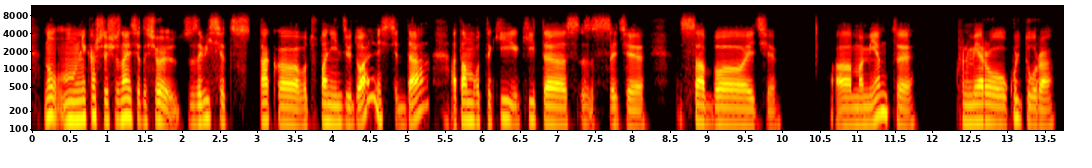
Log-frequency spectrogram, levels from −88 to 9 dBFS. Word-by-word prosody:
Ну, 170 +1 +2
м 145 +2 0
мне 150 +1 +2
кажется, 170 -3 0
еще, 145 +1 -1
знаете, 155 -1 +3
это 135 -1 -9
всё, 140 +1 +1 0.2
э, - - -13
зависит 130 +2 -4 0.4
так, 140 -1 +3
э, 115 -2 +4
вот, 115 +2 -7
в - - -24
плане 130 -2 +3
индивидуальности, 120 - 0
да. 210 - +3 0.3
А - - 0
там 140 0 +3
вот 135 -2 -7
такие 130 0 -4
какие-то, 125 -3 +2
с 110 - -8
з - - -12
с - - -9
эти 110 -2 -2 0.4
саб 125 -3 +1
э, 115 -1 +3
эти, 100 0 -9 0.8
а, 115 0 +3
моменты- 120 - -1 0.6
к - - -23
примеру, 125 -1 +2
культура, 115 -7 -2
125 Hz, 150 wpm, -23 LUFS, 115-145 Hz, 0.8 s, э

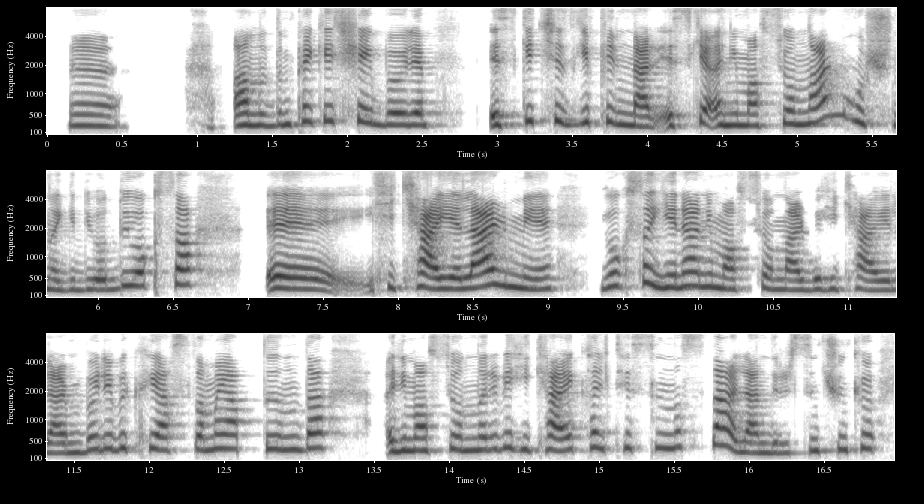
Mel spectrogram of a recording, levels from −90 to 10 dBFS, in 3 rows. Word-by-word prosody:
He, 255 -1 -3 0.8
anladım. 260 +1 +1
Peki, 360 +1 0
şey, 340 -6 -1
böyle, 270 -1 +1 0.4
eski 265 +8 +1
çizgi 330 -3 -1
filmler, 265 -9 +3
eski 245 0 0
animasyonlar 265 - +1
mı - - -9
hoşuna 270 -8 -3
gidiyordu? 230 +4 -4
Yoksa, 325 +2 +1 0.5
eee, 250 -5 +2 0.2
hikâyeler 275 +4 +6
mi 255 -4 0 0.3
yoksa 310 +7 -2
yeni 290 0 +3
animasyonlar 240 -6 -1
ve 240 - 0
hikâyeler 230 -2 -2
mi? 230 +1 -3
Böyle 310 +2 -2
bir 335 0 -3
kıyaslama 300 0 -2
yaptığında 320 +1 -1 0.4
animasyonları 285 +3 -1
ve 345 - -2
hikâye 295 -1 +1
kalitesini 340 0 -5
nasıl 365 +1 -9
değerlendirirsin? 225 - 0
Çünkü 310 +3 -6
280 Hz, 120 wpm, -22 LUFS, 250-320 Hz, 0.8 s, hikâyeler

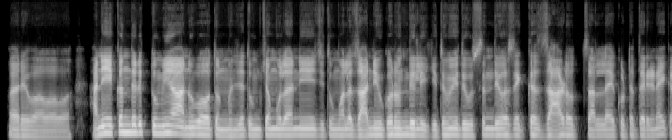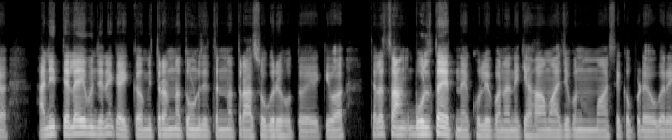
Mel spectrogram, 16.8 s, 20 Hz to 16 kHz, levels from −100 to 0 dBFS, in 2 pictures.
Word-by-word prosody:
अरे 110 0 0
वाह! 105 -1 -4
वाह! 100 0 -5
वाह! 100 0 -8 0.3
आणि 145 +4 +8
एकंदरीत 170 +1 +4
तुम्ही 160 0 +4
या 155 -2 +9
अनुभवातून, 135 -4 +3
म्हणजे 115 +1 -2
तुमच्या 120 +1 -1
मुलांनी, 120 0 +2 0.2
जी - - -7
तुम्हाला 120 0 0
जाणीव 125 +3 +4
करून 130 0 +2
दिली, 120 -3 +3
की 115 +3 -4
तुम्ही 125 0 +1
दिवसेंदिवस 125 +1 -1
एक 115 +3 -5
अ, - - +3
जाड 120 +1 +2
होत 120 -2 -3
चाललाय 115 0 -1
कुठेतरी 115 0 -3
नाही 130 +3 -1
का. 110 -5 -6 0.4
आणि 130 +6 +1
त्यालाही 150 +1 +4
म्हणजे 140 -2 -4
नाही 155 +2 -5
का, 135 - -3
एक 115 0 -5 0.2
मित्रांना 120 +1 -4
तोंड 120 -1 -4
देतांना 110 0 -8
त्रास 105 -3 -4
वगैरे 110 0 -4
होतोय, 100 -1 -10
किंवा 110 0 -5 0.4
त्याला - - -3
सां 135 - +4
बोलता 140 +3 +4
येत 135 -3 +6
नाही 110 -1 -6
खुलेपणाने, 105 -2 -6
की 115 - -6
हां 110 0 -2
माझे 105 0 -6
पण 110 0 -9
मम्मा 105 -1 -8
असे 105 +2 -12
कपडे 105 +1 -9
वगैरे 100 0 -7
115 Hz, 195 wpm, -23 LUFS, 110-130 Hz, 0.4 s, या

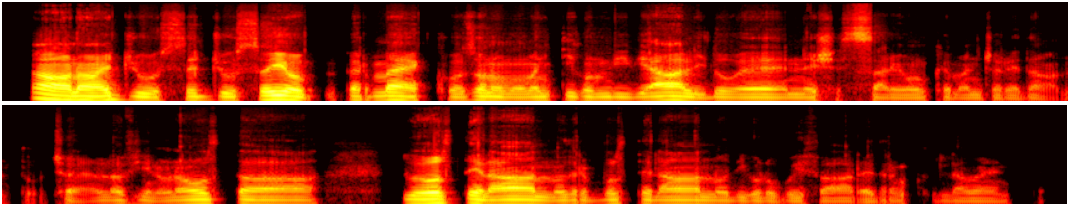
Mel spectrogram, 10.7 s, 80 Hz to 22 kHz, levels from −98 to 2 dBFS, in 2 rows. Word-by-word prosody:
No, 145 -6 +8
no, 120 -1 +7
è 120 +3 +4
giusto, 110 -2 -6
è 110 - -5
giusto. 115 +3 -4
Io, 130 -5 +8
per 115 -2 -7
me, 120 -1 +3
ecco, 105 0 -10
sono 115 0 -3
momenti 105 +2 -8
conviviali 110 +1 -1
dove 100 -1 -5
è - - -12
necessario, 100 -1 -9
comunque, 95 0 -16
mangiare 90 -1 -19
tanto. - - -25
Cioè, - - -16
alla 100 +2 -15
fine, 100 -3 -18
una 100 +3 -11
volta, 105 -2 -5 0.4
2 120 - -5
volte 120 0 +5
l'anno, 110 -2 0
3 105 -1 -13
volte 110 +2 -13
l'anno, 105 -1 -7
dico, 95 0 -16
lo 90 -2 -16
puoi 95 0 -18
fare 90 -1 -18
tranquillamente. 90 -1 -24
105 Hz, 195 wpm, -24 LUFS, 95-115 Hz, 0.4 s, No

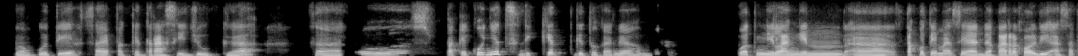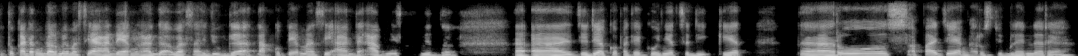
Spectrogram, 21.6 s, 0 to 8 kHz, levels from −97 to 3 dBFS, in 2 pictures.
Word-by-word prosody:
bawang 165 0 -3
putih 180 +4 0 0.2
saya 185 -1 +2
pakai 175 -2 -5
terasi 155 +3 +2 0.2
juga, 165 0 -3 0.7
terus 210 +7 -3 0.3
pakai 220 - -1
kunyit 285 +5 +3
sedikit 210 +4 -2 0.2
gitu 180 -1 -2
kan 170 0 -2
ya 200 - 0 0.2
buat 170 +1 -21 0.7
buat 170 0 +2
ngilangin, 175 -1 +5 0.3
eee, 160 -3 +2
takutnya 195 +3 +1
masih 190 -1 -2
ada 155 +1 +3
karena 175 +3 +7
kalau 205 -3 +5
diasap 170 +4 0
itu 230 - -4
kadang 215 +4 +4
dalamnya 185 +6 +3
masih 210 -2 -4
yang 160 -2 +6
ada 170 +1 0
yang 165 - -4
agak 165 +2 +1
basah 165 +1 -1
juga, 165 +1 0 0.2
takutnya 170 +3 -3
masih 170 +1 -3
ada 160 +1 -2
amis 185 +4 -2 0.3
gitu. 155 -1 -5 0.7
Heeh, 160 +2 +2 0.3
jadi 155 +3 +1
aku - - -7
pakai 170 0 -3
kunyit 180 +1 -1
sedikit, 155 +4 -2 0.6
terus, 200 +6 +2 0.2
apa - - -7
aja 185 +2 -5
yang 175 - -5
harus 170 -2 -6
diblender 170 +2 -2
ya, 140 - -5
175 Hz, 140 wpm, -25 LUFS, 165-195 Hz, 0.7 s, karena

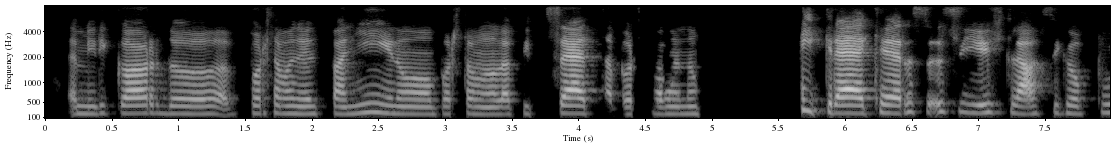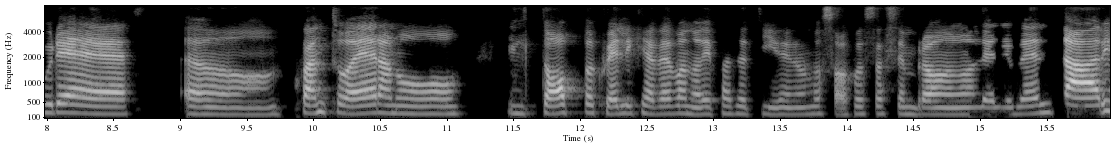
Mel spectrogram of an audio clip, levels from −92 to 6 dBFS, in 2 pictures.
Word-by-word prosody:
ehm, 190 - -14
mi 195 -1 -12
ricordo 200 -2 -4
portavano 200 -1 -9
il 195 0 -13
panino, 195 -2 -6
portavano 190 -1 -9
la 180 0 -4
pizzetta, 200 +1 +1
portavano 190 +1 -12 0.7
i 275 -2 -5
crackers, 210 +1 +4
sì, 240 -2 -12
il 225 0 -5
classico, 210 0 -3
oppure, 195 -2 +4 0.4
uhm, 175 -1 -4
quanto 210 0 +1
erano 195 -1 +2 0.3
il 200 -1 -19
top 215 +2 +1
quelli 195 +1 -1
che 205 - -12
avevano 190 0 -2
le 185 +1 -3
patatine, 190 -2 -12
non 175 +1 -13
lo 190 - -14
so - - -6
cosa 190 0 -11
sembravano 180 -2 -3
alle 180 0 -5
elementari 205 +4 +5
195 Hz, 125 wpm, -24 LUFS, 190-210 Hz, 0.7 s, elementari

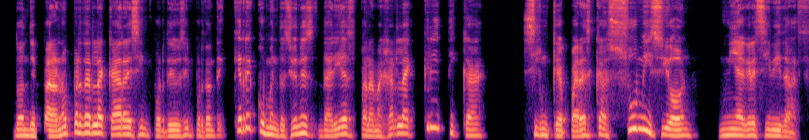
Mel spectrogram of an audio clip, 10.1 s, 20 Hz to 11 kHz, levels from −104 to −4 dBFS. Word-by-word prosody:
donde 140 -1 +1
para 130 -1 +2
no 170 +5 0
perder 200 -1 +4
la 190 -1 +5
cara 160 +1 +2
es 155 - 0
import 140 -6 -5
digo 130 0 +2
es 125 - -5
importante, 135 -1 -6
¿qué 260 - +2
recomendaciones 170 - 0
darías 135 +4 0
para 135 -3 -4
manejar 135 +8 -6
la 180 -1 +1
crítica 175 - -4 0.4
sin 150 -4 -1
que 135 - -1
aparezca 135 +3 -1
sumisión 155 - +3 0.2
ni 145 +2 0
agresividad? 135 -5 0
140 Hz, 140 wpm, -23 LUFS, 135-175 Hz, 0.4 s, la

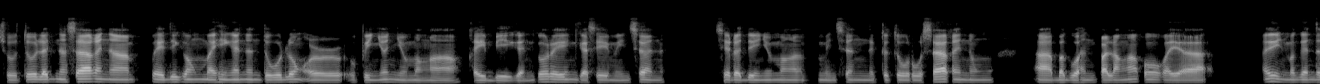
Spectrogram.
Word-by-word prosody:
So 105 - -4
tulad 120 0 +1
ng 115 - 0
sa 130 +1 +8
akin 125 - +6
na 110 - +7 0.3
pwede 115 0 +1
kong 115 0 -3
mahingan 110 0 +2
ng 110 -1 -4
tulong 110 +3 -2
or 100 0 -2
opinyon 105 +2 -1
yung 100 0 -7
mga 95 -1 -4
kaibigan 95 -1 0
ko 120 +1 0
rin 115 -1 +1
kasi 105 -1 0
minsan, 100 +1 -2 0.6
sila - - +2
din 105 0 0
yung - - -11
mga 105 -1 -5
minsan 100 0 -6
nagtuturo 100 +1 -5
sa'kin 120 -2 +4
nung, 105 0 -10 0.4
ah, 105 -1 +4
baguhan 105 0 -2
pa - - +4
lang 105 +2 -1
ako. 115 -2 -2
Kaya 100 -1 +2 0.6
ayun, 130 -3 +4
maganda 110 0 -2
105 Hz, 165 wpm, -25 LUFS, 100-115 Hz, 0.6 s, sa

